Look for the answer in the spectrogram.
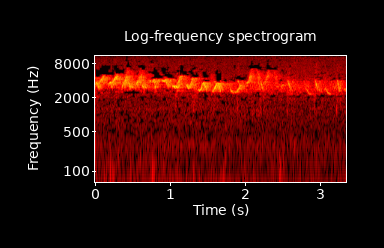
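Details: Wood sandpiper calling: a fast, continuous run of high, wavering chirped notes that slide up and down without pause.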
